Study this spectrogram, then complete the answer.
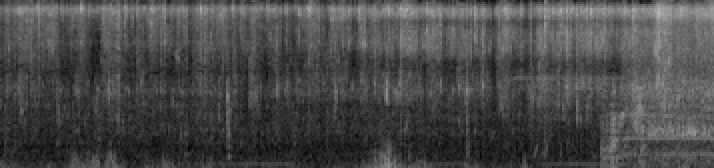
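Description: A pool pump feeding a sand filter on a saltwater system starts up, and water trickles and splashes steadily with constant background hiss, growing a little louder near the end.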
